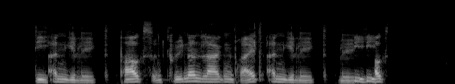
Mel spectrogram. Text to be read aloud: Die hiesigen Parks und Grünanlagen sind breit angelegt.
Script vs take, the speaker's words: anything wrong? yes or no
yes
